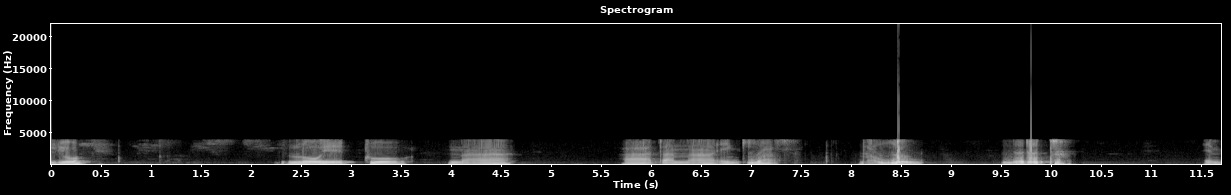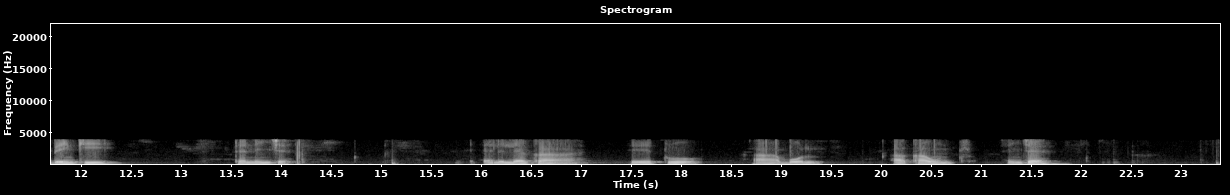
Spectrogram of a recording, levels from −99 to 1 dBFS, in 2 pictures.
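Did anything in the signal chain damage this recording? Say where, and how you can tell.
Yes, at the codec. From 6.94 to 10.25 s the speech is buried in harsh distortion, a codec payload misread on the G.726 stream, which sounds like the two ends reading the code words' bit order backwards. It clears once the packing matches again.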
